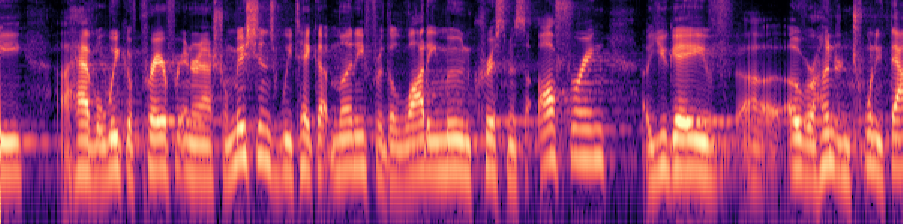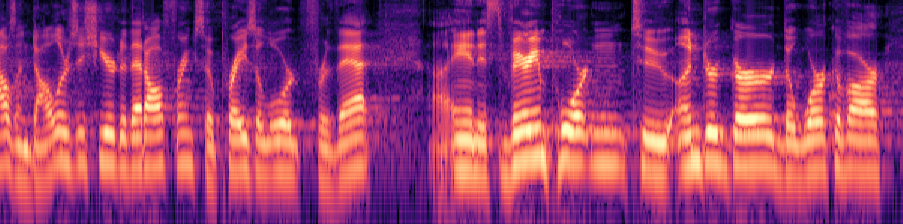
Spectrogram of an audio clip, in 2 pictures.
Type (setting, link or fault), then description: setting, large echoing room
